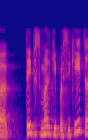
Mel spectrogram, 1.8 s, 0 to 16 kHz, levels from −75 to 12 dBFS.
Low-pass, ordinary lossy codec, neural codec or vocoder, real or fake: 7.2 kHz; AAC, 48 kbps; none; real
